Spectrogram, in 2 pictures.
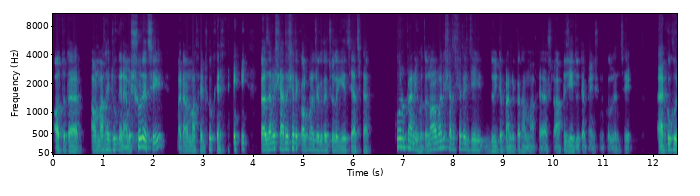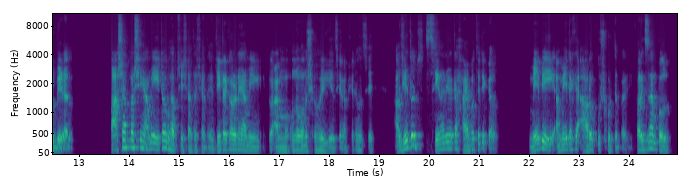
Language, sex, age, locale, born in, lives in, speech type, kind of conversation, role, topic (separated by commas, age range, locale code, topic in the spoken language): Bengali, male, 30-34, bn-BD, Bangladesh, Bangladesh, conversation, unstructured, none, কল্পনা করো, তুমি যদি এক দিনের জন্য প্রাণীদের ভাষা বুঝতে পারতে, তাহলে কোন প্রাণীর সঙ্গে কথা বলতে চাইতে?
